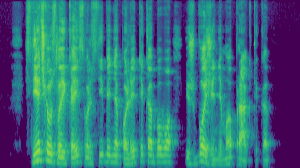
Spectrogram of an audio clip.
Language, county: Lithuanian, Alytus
